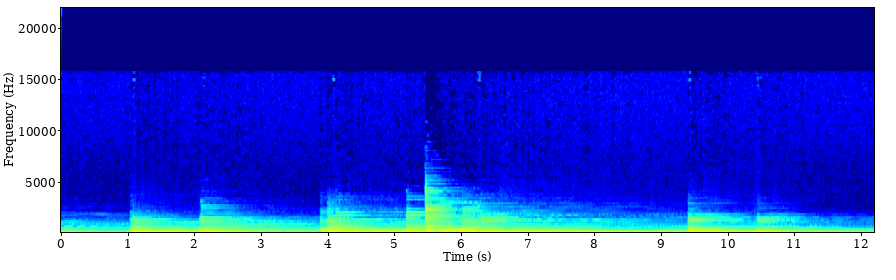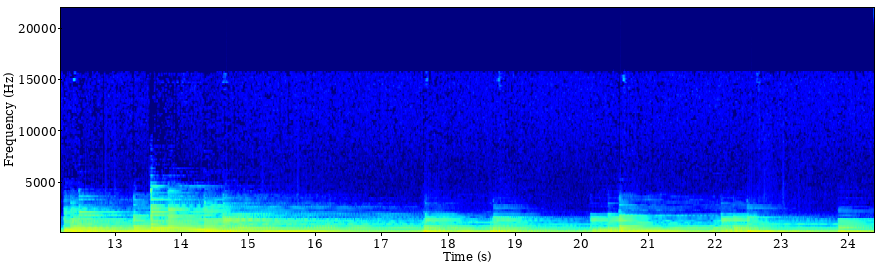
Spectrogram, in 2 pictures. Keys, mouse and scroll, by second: 0.4-0.8 scroll down 3, 0.8-2.6 middle drag, 2.6 Tab, 3.5-4.5 middle drag, 4.5 /, 5.0 click, 5.5 /, 6.2 middle click, 6.8-7.2 scroll up 2, 7.2 middle click, 11.3 click, 12.7 Tab, 13.4-13.8 scroll down 2, 13.8 middle click, 14.3 Tab, 15.5 click, 15.8 /, 16.5-16.9 scroll up 3, 16.9-19.1 middle drag, 19.1 click, 19.7 middle click, 20.6 click, 20.9 Tab, 21.5 middle click, 21.9 Tab, 22.5-24.1 middle drag, 24.1 ..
